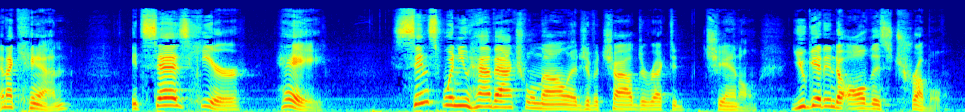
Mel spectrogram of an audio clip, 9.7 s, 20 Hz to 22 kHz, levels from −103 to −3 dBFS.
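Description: A speech recording with no audible technical faults.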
